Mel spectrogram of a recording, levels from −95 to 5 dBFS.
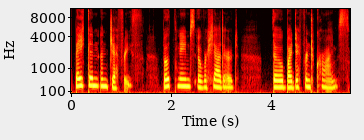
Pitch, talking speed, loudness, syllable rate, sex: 230 Hz, 105 wpm, -18 LUFS, 4.9 syllables/s, female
